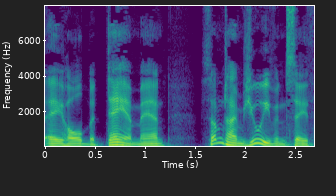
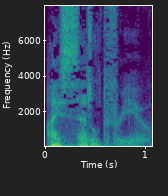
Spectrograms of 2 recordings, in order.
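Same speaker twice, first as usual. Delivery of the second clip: whispering, much quieter than surrounding speech; 6 semitones lower, 9 dB quieter than usual. After asking someone to come close, a speaker is whispering. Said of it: "You're whispering".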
